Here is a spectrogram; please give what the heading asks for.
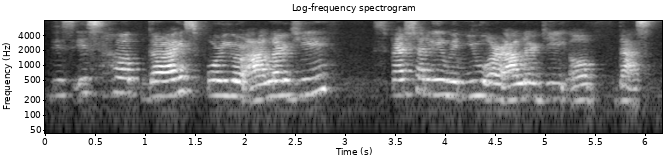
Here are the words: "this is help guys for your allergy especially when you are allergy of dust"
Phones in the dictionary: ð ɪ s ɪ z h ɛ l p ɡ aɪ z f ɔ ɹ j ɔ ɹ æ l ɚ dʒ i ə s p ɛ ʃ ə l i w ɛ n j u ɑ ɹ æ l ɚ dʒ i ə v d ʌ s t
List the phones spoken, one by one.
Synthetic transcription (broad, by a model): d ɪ s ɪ s h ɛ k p ɡ aɪ s f ɔ ɹ j ɔ ɹ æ l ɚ dʒ i s p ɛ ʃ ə l i w ɛ n j u ɑ ɹ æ l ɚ dʒ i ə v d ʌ s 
